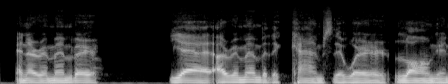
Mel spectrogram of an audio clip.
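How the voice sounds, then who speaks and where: In a Spanish accent, a man speaks with a very deep, low pitch against a quiet background. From Venezuela. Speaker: football strength and conditioning coach. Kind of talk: podcast interview. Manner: halting with repetitions.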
